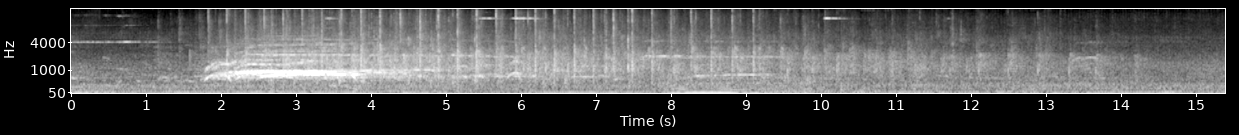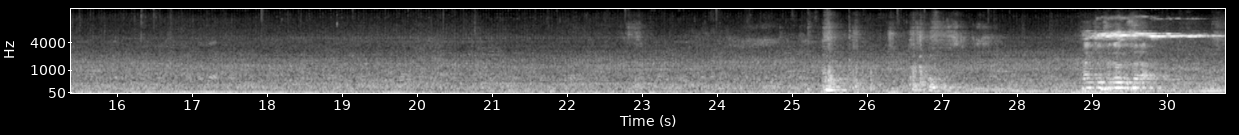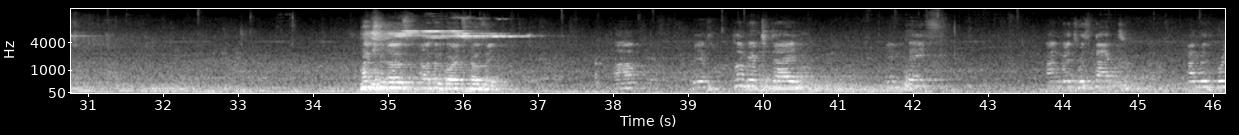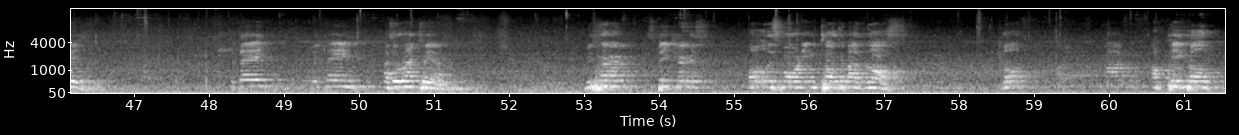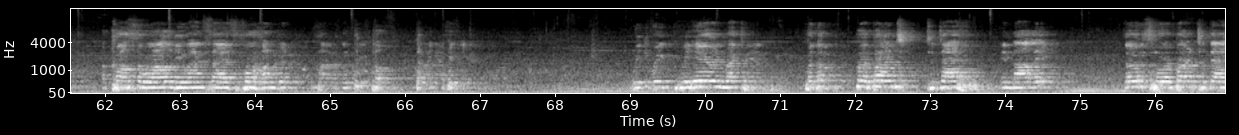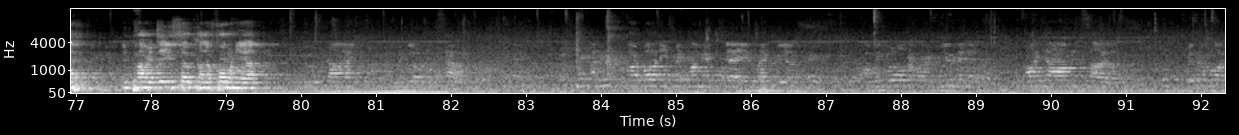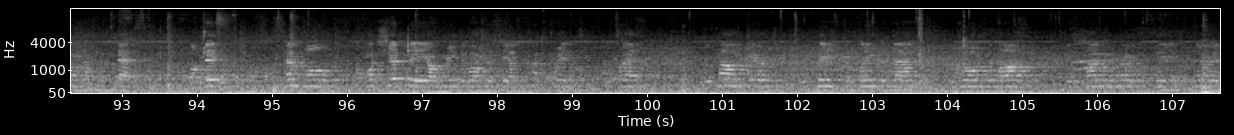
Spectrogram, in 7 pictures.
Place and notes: London Derry Street - Extinction Rebellion demonstration
Extinction Rebellion demonstration: Requiem for a Dead Planet “Newspapers – Tell the Truth”
In London – outside Northcliffe House, Derry Street, which is where the Independent, The Daily Mail, The Mail on Sunday, London Live, the Evening Standard and the Metro are all based.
